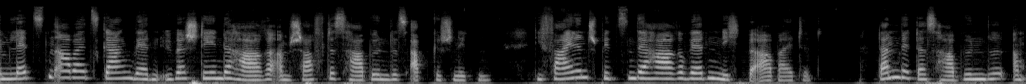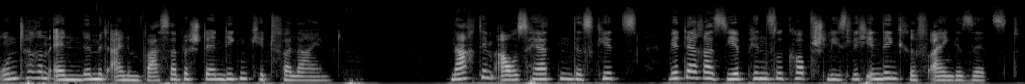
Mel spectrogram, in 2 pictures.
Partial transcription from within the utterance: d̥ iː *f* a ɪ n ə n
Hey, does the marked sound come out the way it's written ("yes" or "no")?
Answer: yes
